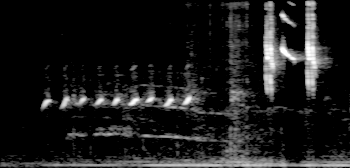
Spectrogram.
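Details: Asian pied starling singing actively: a run of about eight short, even whistled notes, then a burst of loud harsh, squeaky notes with a rising slurred whistle, over faint low background hum.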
